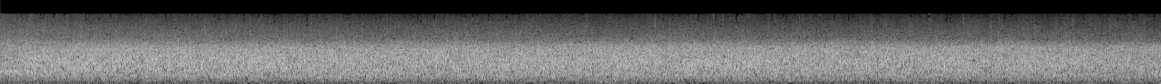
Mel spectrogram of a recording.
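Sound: audience applause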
